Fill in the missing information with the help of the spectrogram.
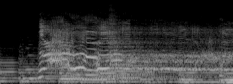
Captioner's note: screaming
